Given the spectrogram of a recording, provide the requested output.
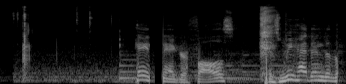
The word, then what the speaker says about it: Niagara Falls: This is why you don't say whatever he just said and you say Niagara Falls.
